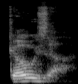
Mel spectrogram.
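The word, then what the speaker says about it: Gose: Friday May 31st 5 to 7 PM Ros goza but the way it's spelled it looks like it would be almost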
